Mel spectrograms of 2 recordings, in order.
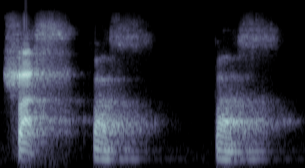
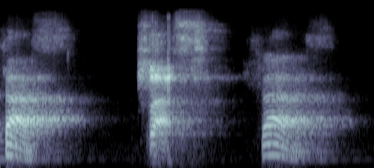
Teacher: Esta vocal en el francés de París está un poco más adelantada que la nuestra, ¿no? Nosotros pronunciaríamos algo más similar a esta. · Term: vocal más adelantada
